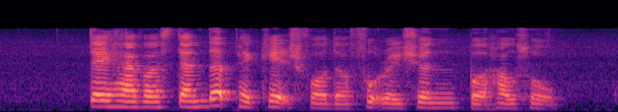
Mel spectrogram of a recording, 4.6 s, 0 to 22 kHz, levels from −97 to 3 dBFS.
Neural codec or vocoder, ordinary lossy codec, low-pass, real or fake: none; none; none; real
